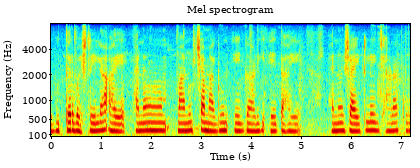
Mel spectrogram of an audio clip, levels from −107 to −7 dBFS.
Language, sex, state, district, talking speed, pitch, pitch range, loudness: Marathi, female, Maharashtra, Gondia, 135 wpm, 200 Hz, 195-210 Hz, -17 LUFS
